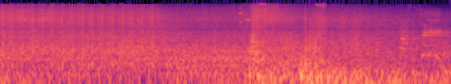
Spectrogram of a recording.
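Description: An automatic turret fires rapid gunshots.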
